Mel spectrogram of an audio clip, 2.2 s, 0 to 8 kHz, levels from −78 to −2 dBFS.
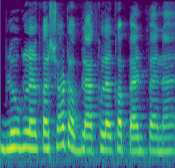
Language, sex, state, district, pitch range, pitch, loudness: Hindi, female, Uttar Pradesh, Muzaffarnagar, 215-245 Hz, 230 Hz, -14 LUFS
